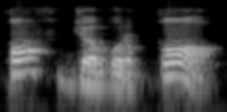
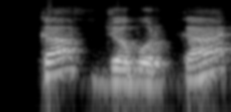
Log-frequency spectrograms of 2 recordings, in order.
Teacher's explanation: কফ জবর ক অ সাউন্ডে হবে কাফ জবর কা এটা আবার আ সাউন্ডে হবে অনেকেই কাফ এবং কফ দুইটার উচ্চারণ একই রকম করে রাখেন এটা ভুল দুইটাই যেমন অ সাউন্ডে হবে না ঠিক তেমনিভাবে দুইটাই আ সাউন্ডে বলা যাবে না।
